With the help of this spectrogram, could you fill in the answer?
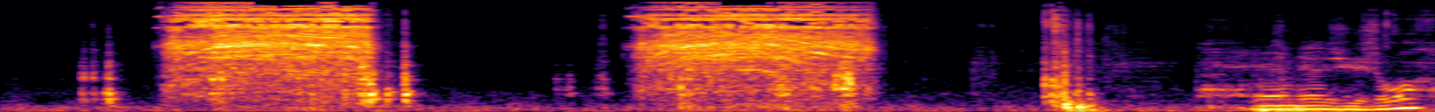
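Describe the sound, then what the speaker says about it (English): Power drill enlarging holes in a chest box, with two sustained whirring bursts of about a second each and a shorter third burst, close and loud, with handling clicks between. "I drill these holes out just a tad bigger"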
